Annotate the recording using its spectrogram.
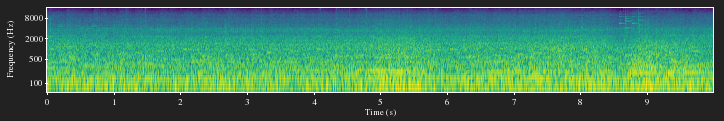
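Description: Tyres crunch over snow.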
